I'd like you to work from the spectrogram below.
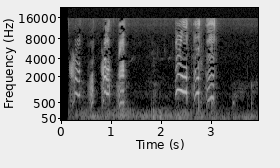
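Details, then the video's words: A female gray fox kit gives short, high, whiny squeaks in quick bursts of three or four while playing with a Siamese cat. "Petunia our new gray fox kit"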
